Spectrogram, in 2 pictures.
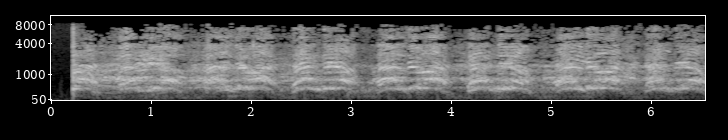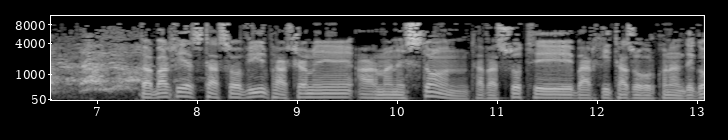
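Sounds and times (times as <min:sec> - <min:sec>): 
protest crowd chanting slogans: 0:00.2 - 0:07.9
speech: 0:07.4 - 0:13.0.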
